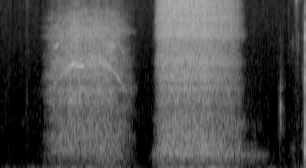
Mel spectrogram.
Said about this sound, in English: Let's begin to deepen our breath, a quick way of calming down.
